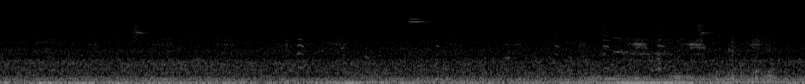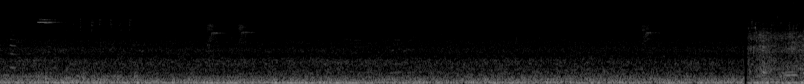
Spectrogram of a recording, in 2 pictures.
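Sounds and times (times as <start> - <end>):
ducks quacking: 4.4 - 8.4.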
